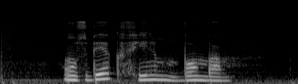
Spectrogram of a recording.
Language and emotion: Russian, neutral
